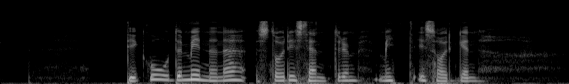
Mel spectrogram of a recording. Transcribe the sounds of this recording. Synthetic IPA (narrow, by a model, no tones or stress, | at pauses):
d̪̥iːɡ̥uːd̪əmɪnənəst̪oːɾiːsɛnt̪ɾʉmmɪt̪ʰiːsɔɾɡən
